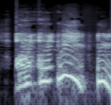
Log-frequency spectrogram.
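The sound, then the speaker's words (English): A man's voice loudly imitates clearing his throat, a quick series of three or four voiced 'ahem'-like bursts with rising and falling pitch. “He coughed more loudly.”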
